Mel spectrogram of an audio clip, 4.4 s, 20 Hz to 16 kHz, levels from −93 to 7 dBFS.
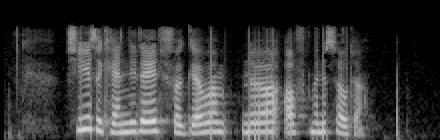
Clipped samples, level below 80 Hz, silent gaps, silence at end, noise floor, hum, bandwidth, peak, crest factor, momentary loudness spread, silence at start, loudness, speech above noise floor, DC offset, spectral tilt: under 0.1%; -48 dBFS; none; 0.75 s; -48 dBFS; none; 8.2 kHz; -2 dBFS; 16 dB; 20 LU; 0.7 s; -17 LUFS; 31 dB; under 0.1%; -4.5 dB/octave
